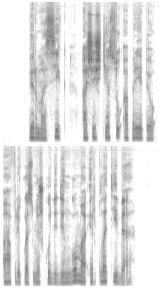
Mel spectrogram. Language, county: Lithuanian, Kaunas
